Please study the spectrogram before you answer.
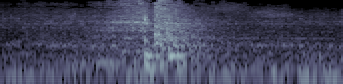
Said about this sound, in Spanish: Las cabezas de las serpientes se retiran del borde de la puerta.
